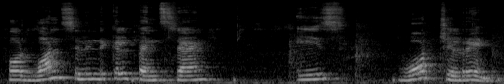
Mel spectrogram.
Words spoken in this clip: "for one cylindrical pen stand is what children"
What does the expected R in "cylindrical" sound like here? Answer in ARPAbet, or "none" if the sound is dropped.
none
